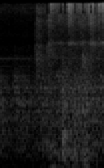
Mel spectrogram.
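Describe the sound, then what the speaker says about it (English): A northbound HO scale model coal train rolls over a swing gate on a two-deck layout, giving a steady close rumble with a faint rattle of wheels that grows slightly louder partway through. "as you can see from the northbound coal train that just ran over, my swing gate works pretty good"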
